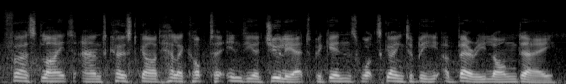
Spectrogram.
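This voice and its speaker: A man's voice: mid-range voice, darkish tone, a little hiss or hum. A man with a British accent delivering scripted news narration as a television reporter.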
